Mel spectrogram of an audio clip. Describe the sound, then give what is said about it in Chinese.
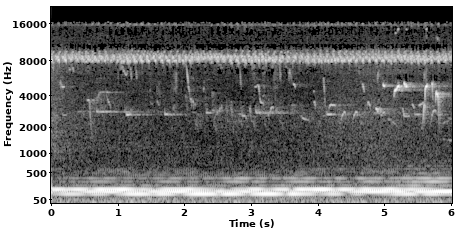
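Scattered birds chirp faintly in bursts, short calls dotted throughout, over a steady low droning hum and a continuous high, thin insect-like whine. “听，还有阵阵的鸟叫声，仿佛在欢迎我们的到来。”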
